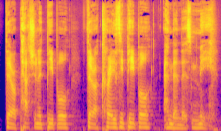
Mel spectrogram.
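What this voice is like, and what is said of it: Weirdly ambiguous imitated accent. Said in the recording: “He goes in this, like, weirdly ambiguous accent.”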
